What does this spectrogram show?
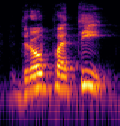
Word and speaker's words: Draupadi: Here we say Draupadi. We say Draupadi. It's a proper pronunciation. Draupadi. Drupada. Draupadi. You have to say it's for our use. We say Draupadi. The correct name in Mahabharata also it's talking about Draupadi.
